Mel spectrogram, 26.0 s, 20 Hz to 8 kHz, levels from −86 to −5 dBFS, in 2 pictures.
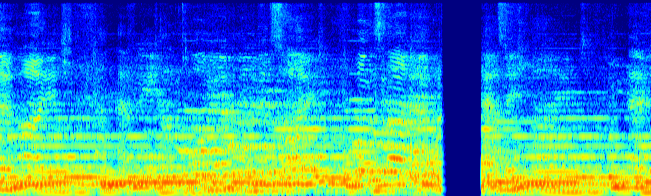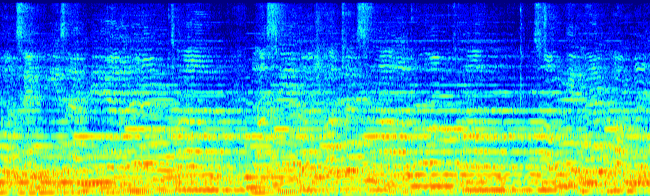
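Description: At 8.82 s the sound breaks up: the last moment is stretched into a buzzy, hissy continuation that fades away, leaving about 0.66 s of near silence before the audio resumes at 9.63 s with roughly 0.8 s of material simply gone. This is a long network dropout, likely caused by packets failing to arrive, with the receiver concealing the gap until it runs out. Throughout, the call codec's band limit is audible, with nothing above 8 kHz.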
